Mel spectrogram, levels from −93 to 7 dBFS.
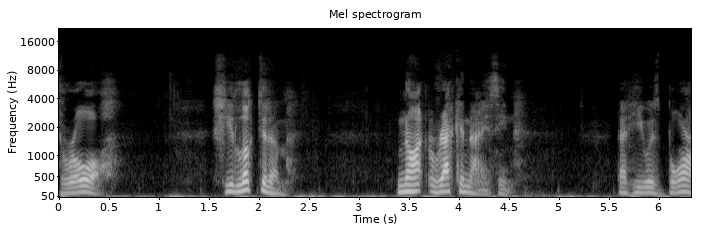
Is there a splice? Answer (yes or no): no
